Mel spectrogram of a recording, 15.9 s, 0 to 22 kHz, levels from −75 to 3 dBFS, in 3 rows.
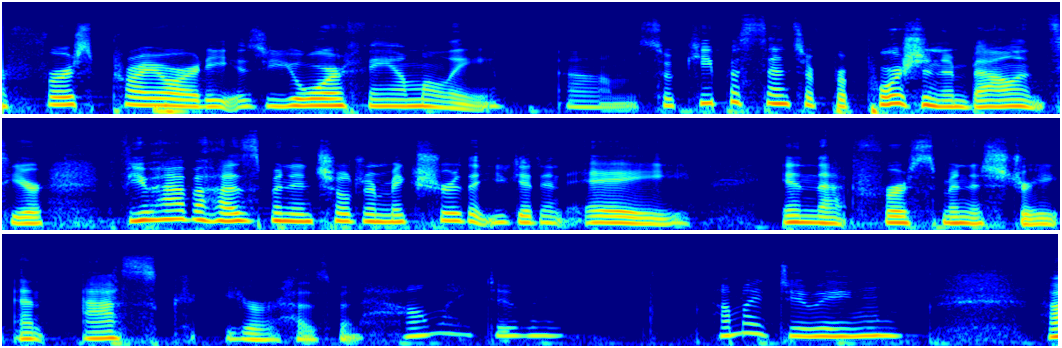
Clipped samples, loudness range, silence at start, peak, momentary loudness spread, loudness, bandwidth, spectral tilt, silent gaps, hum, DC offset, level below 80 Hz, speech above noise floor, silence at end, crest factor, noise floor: under 0.1%; 8 LU; 0 s; -6 dBFS; 16 LU; -24 LUFS; 12.5 kHz; -6.5 dB/octave; none; none; under 0.1%; -44 dBFS; 38 dB; 0 s; 18 dB; -62 dBFS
